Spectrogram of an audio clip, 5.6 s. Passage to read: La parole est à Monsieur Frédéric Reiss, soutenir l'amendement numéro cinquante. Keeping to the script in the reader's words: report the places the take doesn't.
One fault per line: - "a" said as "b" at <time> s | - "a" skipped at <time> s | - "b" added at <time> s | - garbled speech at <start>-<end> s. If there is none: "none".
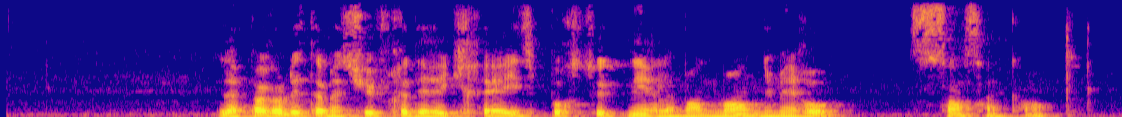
- "pour" added at 2.7 s
- "cent" added at 4.5 s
